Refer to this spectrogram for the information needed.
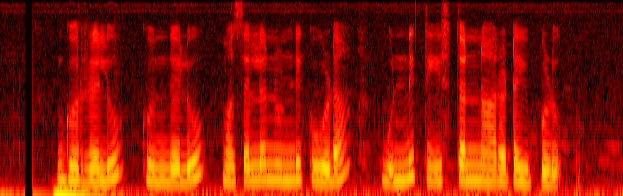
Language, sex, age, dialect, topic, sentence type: Telugu, female, 56-60, Utterandhra, agriculture, statement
